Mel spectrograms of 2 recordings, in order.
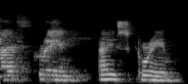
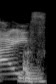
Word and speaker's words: ice cream: Now, what do I notice about the pronunciation of ice cream? It's two words, ice cream. But when I say Ice cream. it sounds like it's one. Do you guys agree? It doesn't sound like ice cream. It sounds like ice cream, like it's only one word, Okay. right? So that's how I'm going to pronounce it. Even if it's two words, I just say it all together, ice cream.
